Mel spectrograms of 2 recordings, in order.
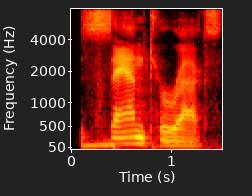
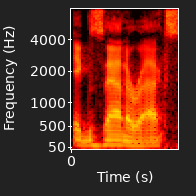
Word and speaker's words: Raxxanterax: But the real way to say my name is R-A-X, Rax, was my clan. My AIM screen name was Exanterax. Everyone always calls me Xanterax. There's no Z. It's Exanterax is how you're supposed to say it, but it's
